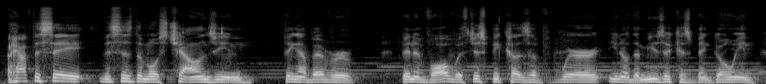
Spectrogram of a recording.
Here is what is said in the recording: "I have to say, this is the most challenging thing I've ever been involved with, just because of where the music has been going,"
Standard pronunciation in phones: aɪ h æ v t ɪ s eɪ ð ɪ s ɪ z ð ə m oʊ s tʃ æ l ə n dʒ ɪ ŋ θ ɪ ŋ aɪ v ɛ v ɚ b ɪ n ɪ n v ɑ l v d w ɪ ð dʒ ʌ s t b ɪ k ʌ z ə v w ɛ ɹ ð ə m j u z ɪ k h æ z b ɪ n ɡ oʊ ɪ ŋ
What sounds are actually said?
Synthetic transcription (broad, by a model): aɪ h æ f t ɪ s eɪ ð ɪ s ɪ z ð ə m oʊ s tʃ æ l ə n dʒ ɪ ŋ θ ɪ ŋ aɪ v ɛ v ɚ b ɪ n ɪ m v ɑ l v d w ɪ ð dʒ ʌ s b ɪ k ʌ z ə v w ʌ ɹ ð ə m j u z ɪ k h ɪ z b ɪ n ɡ oʊ ɪ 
